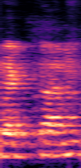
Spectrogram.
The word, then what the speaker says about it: ज्ञ: हम सामान्य रूप से, लेकिन ये ज्ञ बोला जाता है हिंदी में, है ना। इसका उच्चारण ज्ञ है ना, इस प्रकार से होता है।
